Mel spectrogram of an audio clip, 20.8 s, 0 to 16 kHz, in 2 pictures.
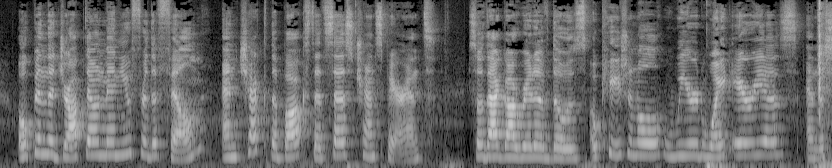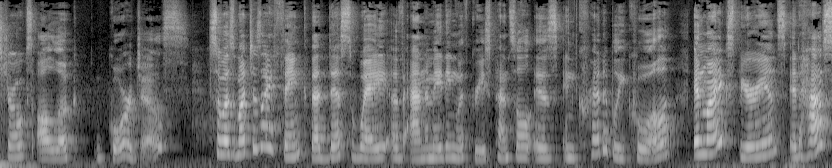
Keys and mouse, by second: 4.3 click, 5.6-8.9 drag, 10.2 space.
